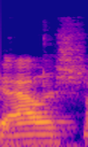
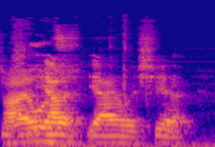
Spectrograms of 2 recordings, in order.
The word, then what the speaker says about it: Eilish: and I don't even know how to pronounce her last name, but this Billie Eilish? – Yeah, Billie Eilish. – Eilish.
